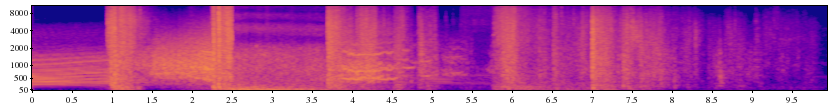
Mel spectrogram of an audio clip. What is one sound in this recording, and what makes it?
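A car slams into a wall with loud crunching metal.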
